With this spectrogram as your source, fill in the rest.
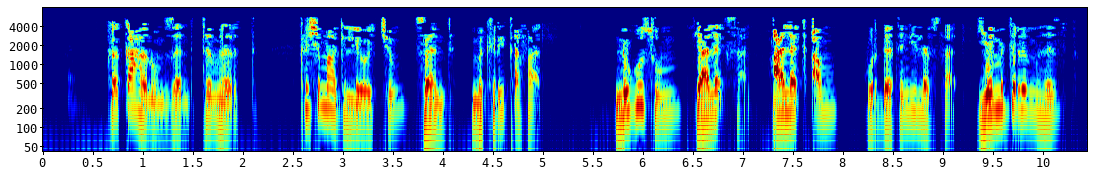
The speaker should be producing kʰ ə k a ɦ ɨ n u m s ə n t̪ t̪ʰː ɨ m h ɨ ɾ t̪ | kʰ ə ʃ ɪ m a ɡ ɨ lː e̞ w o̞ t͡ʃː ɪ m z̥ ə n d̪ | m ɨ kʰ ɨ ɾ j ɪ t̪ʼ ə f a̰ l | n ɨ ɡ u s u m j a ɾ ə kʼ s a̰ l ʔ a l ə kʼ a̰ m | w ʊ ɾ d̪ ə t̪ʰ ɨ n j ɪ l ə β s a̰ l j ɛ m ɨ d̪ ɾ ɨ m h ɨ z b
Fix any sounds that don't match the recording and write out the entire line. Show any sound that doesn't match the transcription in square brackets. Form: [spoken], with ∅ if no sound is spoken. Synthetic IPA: kʰ ə k a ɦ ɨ n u m [z] ə n [d̪] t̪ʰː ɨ m h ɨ ɾ t̪ | kʰ ə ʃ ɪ m a ɡ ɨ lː e̞ w o̞ t͡ʃː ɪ m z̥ ə n d̪ | m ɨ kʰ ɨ ɾ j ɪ t̪ʼ ə f a̰ l | n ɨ ɡ u s u m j a [l] ə kʼ s a̰ l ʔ a l ə kʼ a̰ m | w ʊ ɾ d̪ ə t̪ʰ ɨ n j ɪ l ə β s a̰ l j ɛ m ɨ d̪ ɾ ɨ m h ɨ z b

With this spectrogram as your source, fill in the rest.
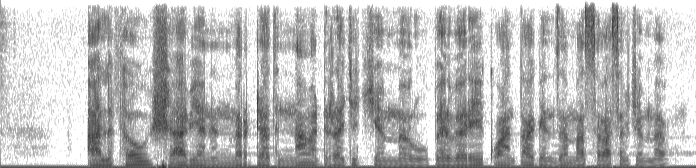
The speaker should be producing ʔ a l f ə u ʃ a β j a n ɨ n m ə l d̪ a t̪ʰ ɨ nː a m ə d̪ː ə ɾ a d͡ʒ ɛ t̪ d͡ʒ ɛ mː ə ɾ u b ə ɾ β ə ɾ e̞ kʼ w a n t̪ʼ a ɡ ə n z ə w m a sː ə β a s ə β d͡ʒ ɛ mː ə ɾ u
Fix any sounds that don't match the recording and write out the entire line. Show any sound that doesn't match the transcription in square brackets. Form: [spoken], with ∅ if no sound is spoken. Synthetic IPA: ʔ a l f ə [w] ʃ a β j a n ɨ n m ə [ɾ] d̪ a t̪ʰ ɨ nː a m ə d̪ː ə ɾ a d͡ʒ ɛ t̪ d͡ʒ ɛ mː ə ɾ u b ə ɾ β ə ɾ e̞ kʼ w a n t̪ʼ a ɡ ə n z ə [β] m a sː ə β a s ə β d͡ʒ ɛ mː ə ɾ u

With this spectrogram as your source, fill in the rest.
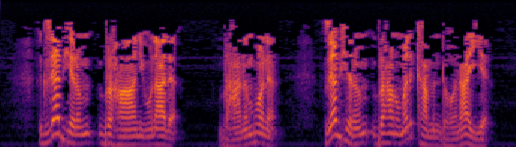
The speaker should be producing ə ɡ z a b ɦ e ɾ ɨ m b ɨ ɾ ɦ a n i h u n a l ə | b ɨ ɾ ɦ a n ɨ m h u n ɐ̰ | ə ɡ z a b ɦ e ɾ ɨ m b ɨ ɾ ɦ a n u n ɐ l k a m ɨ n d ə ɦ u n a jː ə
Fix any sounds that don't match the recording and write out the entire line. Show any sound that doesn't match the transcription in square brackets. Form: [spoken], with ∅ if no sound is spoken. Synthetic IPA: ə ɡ z a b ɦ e ɾ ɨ m b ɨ ɾ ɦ a n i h u n a l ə | b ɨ ɾ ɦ a n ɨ m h [o] n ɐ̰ | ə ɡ z a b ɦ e ɾ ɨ m b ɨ ɾ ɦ a n u [m] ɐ l k a m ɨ n d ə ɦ [o] n a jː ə

